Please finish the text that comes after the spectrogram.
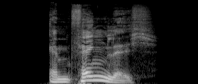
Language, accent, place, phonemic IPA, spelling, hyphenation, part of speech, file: German, Germany, Berlin, /ʔɛmˈpfɛŋlɪç/, empfänglich, em‧pfäng‧lich, adjective, De-empfänglich.ogg
- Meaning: susceptible, receptive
